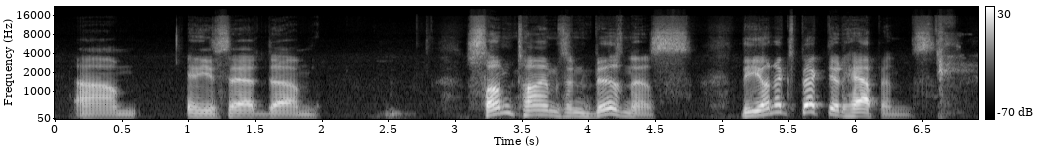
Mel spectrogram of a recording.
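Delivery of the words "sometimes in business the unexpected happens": swooping radio station ad announcer voice. Recounting a radio ad they heard, quoting the announcer in a radio announcer voice. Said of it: "this radio station announcer voice kind of guy".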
